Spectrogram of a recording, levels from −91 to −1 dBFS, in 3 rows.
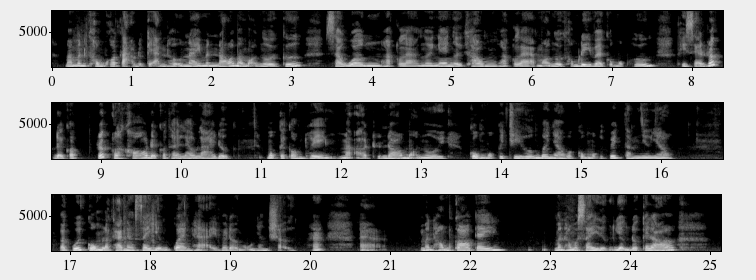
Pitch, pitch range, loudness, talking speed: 180 Hz, 155-215 Hz, -26 LUFS, 245 wpm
